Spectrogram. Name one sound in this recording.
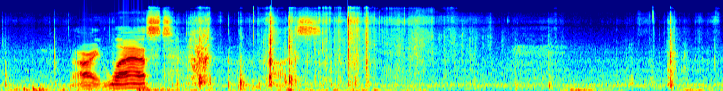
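Cellophane wrapping crinkles as a box is handled.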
